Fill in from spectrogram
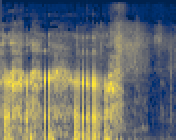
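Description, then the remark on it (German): A dachshund whimpers and growls in a short burst of uneven vocal noise that trails off toward the end. “mein Hund ist gerade auch da. Mein Dackel.”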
